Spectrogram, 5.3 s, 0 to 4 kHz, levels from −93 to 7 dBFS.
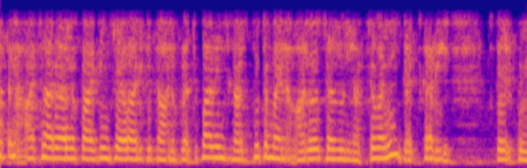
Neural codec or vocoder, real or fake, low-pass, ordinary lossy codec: vocoder, 22.05 kHz, 80 mel bands, HiFi-GAN; fake; 3.6 kHz; none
